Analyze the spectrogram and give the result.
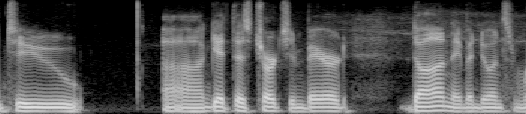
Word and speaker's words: Bayard: He's got a church that is an hour from here, that is called Baird. Now, if you look it up, you would look up Bayard, B-A-Y-A-R-D, but they pronounce it Baird, New Mexico.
